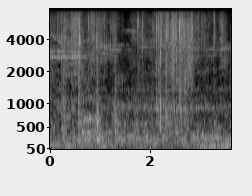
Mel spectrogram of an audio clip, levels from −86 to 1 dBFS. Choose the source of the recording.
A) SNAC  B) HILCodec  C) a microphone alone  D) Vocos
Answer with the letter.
C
